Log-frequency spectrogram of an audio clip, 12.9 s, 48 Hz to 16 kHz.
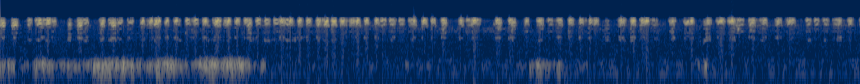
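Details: Great tits at their nest box in Théding, France, 4 May 2021, feeding on a large peanut: an unbroken stream of rapid high chirps, with heavy low scraping and rustling during the first four seconds.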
